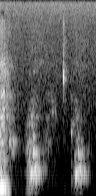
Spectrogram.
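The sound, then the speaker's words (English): A dog whimpers softly in its sleep as if having a nightmare, two short muffled whines after a brief low sound, close by and quiet, with no one speaking. “I'm sorry, my dog's like, I think he's having a nightmare in his sleep right next to me.”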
